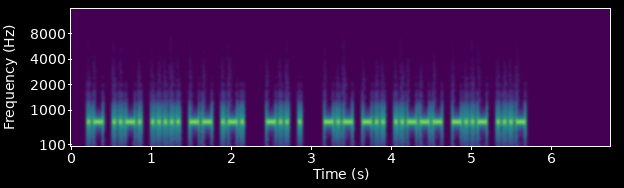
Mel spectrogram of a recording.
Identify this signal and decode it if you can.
Morse code, heard as a keyed tone, about 32 wpm, 700 Hz. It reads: AF5MR DE KD2XV
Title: USA Callsign DE Callsign - 5 Characters - 30wpm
